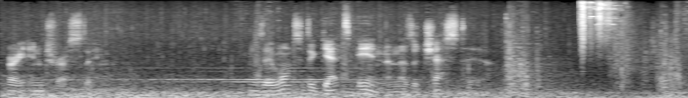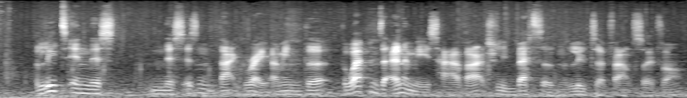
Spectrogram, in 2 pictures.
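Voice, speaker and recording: A man's voice: deep voice, moderate pace, pauses often, over music. A man hosting a game playthrough with casual commentary and a playful, mock-dramatic manner. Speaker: gaming video host. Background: game soundtrack.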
